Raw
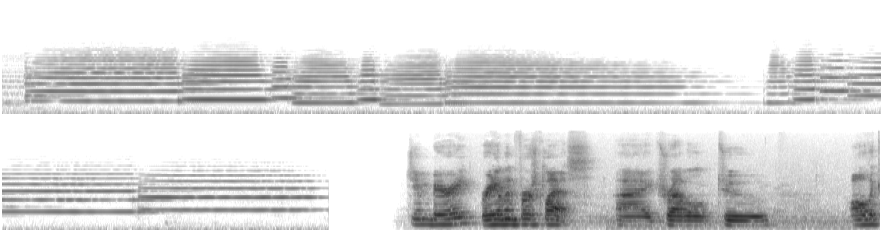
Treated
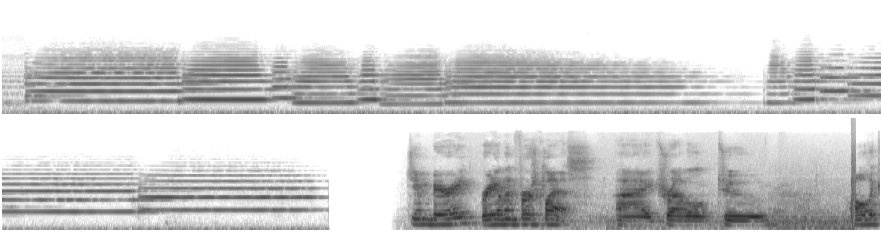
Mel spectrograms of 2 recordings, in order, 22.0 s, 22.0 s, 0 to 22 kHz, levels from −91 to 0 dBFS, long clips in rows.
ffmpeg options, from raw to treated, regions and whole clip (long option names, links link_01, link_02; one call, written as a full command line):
ffmpeg -i in.wav -filter_complex "[0:a]asettb=1/sr,asplit=3[link_01][link_02][link_03];[link_01]atrim=end=20.564[link_04];[link_02]atrim=start=20.56:end=21.66,asetpts=PTS-STARTPTS,afade=type=in:duration=0.004:curve=qsin,afade=type=out:start_time=1.096:duration=0.004:curve=qsin,highshelf=frequency=3600:gain=-11,acontrast=76,aeval=exprs='(mod(18.8*val(0)+1,2)-1)/18.8':channel_layout=same[link_05];[link_03]atrim=start=21.656[link_06];[link_04][link_05]acrossfade=duration=0.004:curve1=hsin:curve2=qsin[link_07];[link_07][link_06]acrossfade=duration=0.004:curve1=qsin:curve2=hsin,bandreject=frequency=3000:width=23,acrossover=split=490|2200|6900[link_08][link_09][link_10][link_11];[link_08]acompressor=threshold=-35dB:ratio=4[link_12];[link_09]acompressor=threshold=-29dB:ratio=4[link_13];[link_10]acompressor=threshold=-42dB:ratio=4[link_14];[link_11]acompressor=threshold=-59dB:ratio=4[link_15];[link_12][link_13][link_14][link_15]amix=inputs=4:normalize=0,lowshelf=frequency=82:gain=9,volume=7dB" out.wav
